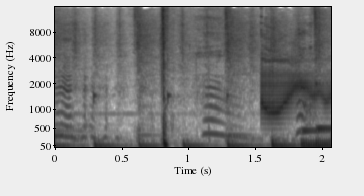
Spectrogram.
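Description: Cartoon sound effects for a child tripping and falling: a sharp knock about a second in, then a short tone that swoops up and down near the end, over light background music.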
